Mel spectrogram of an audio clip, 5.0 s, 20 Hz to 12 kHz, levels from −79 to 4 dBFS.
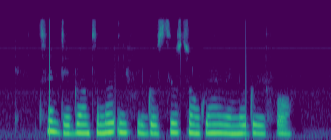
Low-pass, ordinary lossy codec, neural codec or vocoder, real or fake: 7.2 kHz; none; none; real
